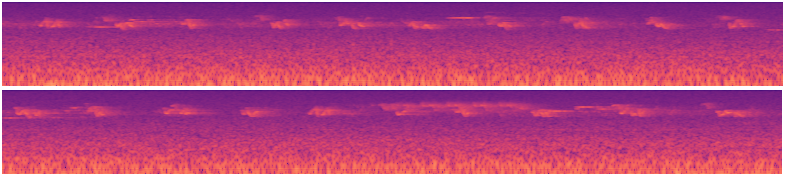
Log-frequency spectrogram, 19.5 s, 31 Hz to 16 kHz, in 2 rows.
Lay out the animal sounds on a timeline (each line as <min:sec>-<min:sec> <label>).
0:00.0-0:19.1 Red-eyed Vireo (Vireo olivaceus)
0:01.0-0:02.3 Hermit Thrush (Catharus guttatus)
0:05.5-0:06.8 Hermit Thrush (Catharus guttatus)
0:09.3-0:11.0 Hermit Thrush (Catharus guttatus)
0:14.3-0:16.4 Ovenbird (Seiurus aurocapilla)
0:16.4-0:17.8 Hermit Thrush (Catharus guttatus)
